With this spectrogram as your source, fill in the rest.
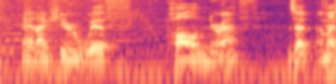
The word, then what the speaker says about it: Neurath: This is the Looking Glass podcast, and I'm here with Paul Neurath. Am I pronouncing that right?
